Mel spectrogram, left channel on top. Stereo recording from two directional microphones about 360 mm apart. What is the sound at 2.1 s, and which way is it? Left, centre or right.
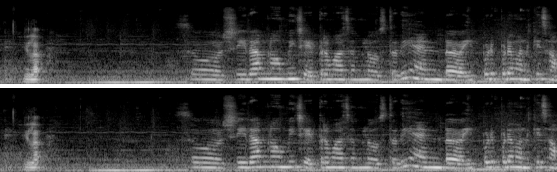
Speech, centre.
